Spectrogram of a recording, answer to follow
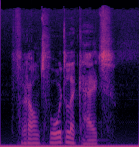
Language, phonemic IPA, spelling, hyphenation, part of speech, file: Dutch, /vərɑntˈʋoːrdələkɦɛi̯t/, verantwoordelijkheid, ver‧ant‧woor‧de‧lijk‧heid, noun, Nl-verantwoordelijkheid.ogg
- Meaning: 1. responsibility 2. accountability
